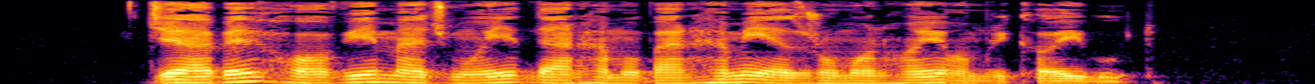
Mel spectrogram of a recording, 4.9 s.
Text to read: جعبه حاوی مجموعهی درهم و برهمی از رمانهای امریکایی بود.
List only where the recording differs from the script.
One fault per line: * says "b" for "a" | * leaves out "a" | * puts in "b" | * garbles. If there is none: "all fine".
all fine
